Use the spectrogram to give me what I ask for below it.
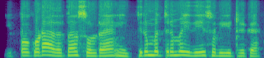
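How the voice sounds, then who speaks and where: A man's voice: a little high, little pitch movement, racing, mellow, highs cut off, natural voice. Man voicing a pleading young lover. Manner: pleading, insistent. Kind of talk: cartoon voice acting.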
